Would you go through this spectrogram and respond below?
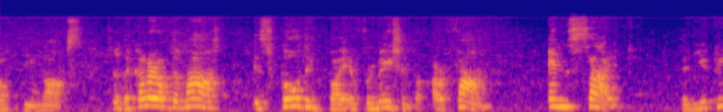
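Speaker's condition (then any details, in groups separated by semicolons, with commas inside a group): No condition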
